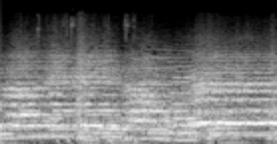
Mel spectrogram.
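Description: Choral music: a choir singing long held notes.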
